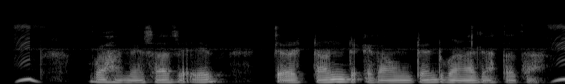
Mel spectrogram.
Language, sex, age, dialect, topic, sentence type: Hindi, male, 18-24, Marwari Dhudhari, banking, statement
